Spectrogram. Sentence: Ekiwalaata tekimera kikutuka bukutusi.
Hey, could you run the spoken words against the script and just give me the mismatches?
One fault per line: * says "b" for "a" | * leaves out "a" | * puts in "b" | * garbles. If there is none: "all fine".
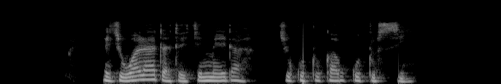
all fine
